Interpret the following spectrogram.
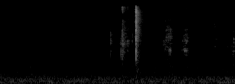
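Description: Slime being stretched and pressed by hand, giving a quick run of sticky clicks and pops about a second in, one louder pop in the middle of them.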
